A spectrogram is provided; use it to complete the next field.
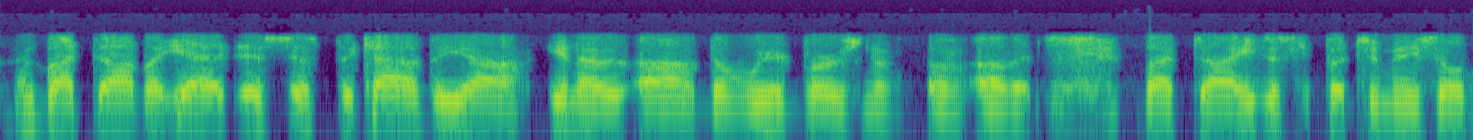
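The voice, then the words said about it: Losing voice, slightly hoarse. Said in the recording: “I'm losing my voice a little bit today”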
